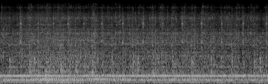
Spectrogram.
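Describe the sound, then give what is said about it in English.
A machine sewing a shirt gives off a steady mechanical drone with a constant humming tone and a fine, rapid rattle. It runs unbroken and fairly loud from start to finish. “This is the sound of your next shirt being made.”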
